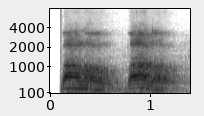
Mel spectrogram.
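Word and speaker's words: βάλλω: Balo. So we have actually two syllables. Now, remember the rule, we would break it between the two lambdas, balo.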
